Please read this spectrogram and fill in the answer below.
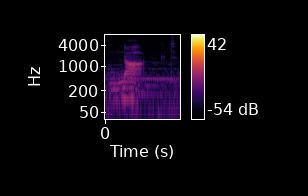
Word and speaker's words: knocked: The K is silent. She's just keeping the N company while he does the talking. So it's he knocked on the front door.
